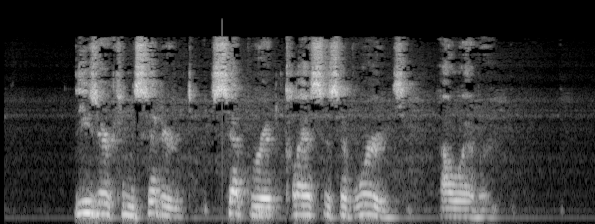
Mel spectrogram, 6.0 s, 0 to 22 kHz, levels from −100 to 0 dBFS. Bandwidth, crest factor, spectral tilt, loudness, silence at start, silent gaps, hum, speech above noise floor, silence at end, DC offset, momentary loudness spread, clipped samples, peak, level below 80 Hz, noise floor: 11.5 kHz; 20 dB; -2.5 dB/octave; -16 LUFS; 0.75 s; none; none; 49 dB; 1 s; under 0.1%; 16 LU; under 0.1%; 0 dBFS; -62 dBFS; -67 dBFS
